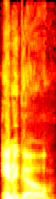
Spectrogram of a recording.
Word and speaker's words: Inigo: Like literally, Inigo, it's spelled the exact same way, right? This first name here, Indigo, that's the same one as Indigo Mononttoya in uh Princess Bride.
